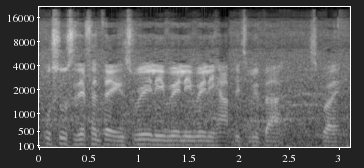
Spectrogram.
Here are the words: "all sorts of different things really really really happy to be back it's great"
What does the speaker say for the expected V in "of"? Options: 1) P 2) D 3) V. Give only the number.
3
